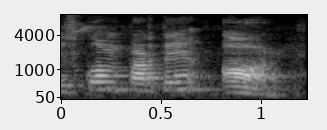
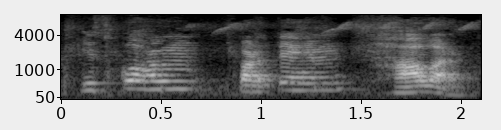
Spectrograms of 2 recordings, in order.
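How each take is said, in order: First: और said with a silent h, like "our"; teacher giving the right sound, और without h; correct reading our. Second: हावर said with a sounded h, ha-war; teacher demonstrating the mispronunciation हावर with h; wrong reading hawar. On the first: Teacher showing students the correct way, saying और with silent h. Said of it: "इसका शुद्ध pronunciation होता है आर". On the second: Teacher showing students the wrong way, saying हावर with h. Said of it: "अब हावर नहीं पढ़ते". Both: Shown as a demonstration.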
